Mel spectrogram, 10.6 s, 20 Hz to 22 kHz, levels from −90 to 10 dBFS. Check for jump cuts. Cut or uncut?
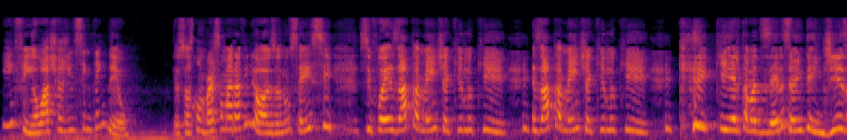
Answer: cut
